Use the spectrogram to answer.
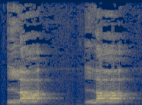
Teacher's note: इसके उच्चारण में जीभ हमारे मुख के मध्य भाग में स्पर्श करती है और वायु उसके दोनों ओर से निकलती है, तब ये उच्चरित होते हैं। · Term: पार्श्विक व्यंजन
